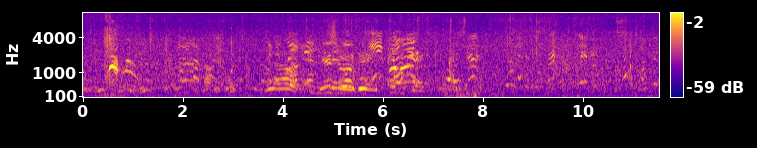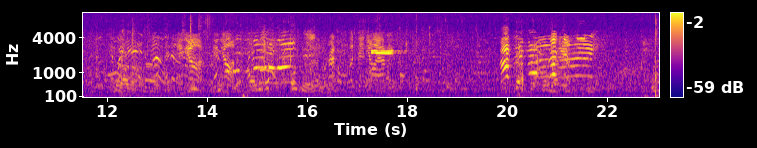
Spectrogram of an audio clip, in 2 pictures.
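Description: Young women players cheer and shout across an open field.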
